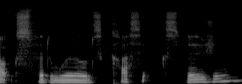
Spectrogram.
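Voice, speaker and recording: A soft-spoken man talks in a calm tone at a fairly slow pace, his dark, mellow tone paired with lively intonation. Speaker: audiobook reader channel host. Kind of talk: casual introduction to camera. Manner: soft-spoken, calm. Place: home room.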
